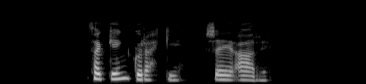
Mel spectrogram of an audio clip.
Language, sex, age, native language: Icelandic, female, 20-29, Icelandic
